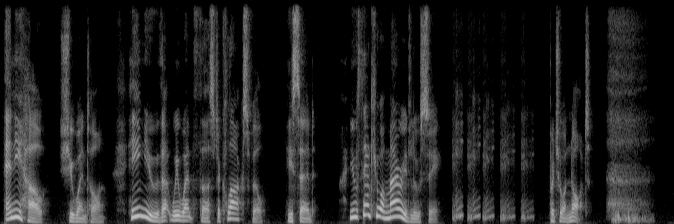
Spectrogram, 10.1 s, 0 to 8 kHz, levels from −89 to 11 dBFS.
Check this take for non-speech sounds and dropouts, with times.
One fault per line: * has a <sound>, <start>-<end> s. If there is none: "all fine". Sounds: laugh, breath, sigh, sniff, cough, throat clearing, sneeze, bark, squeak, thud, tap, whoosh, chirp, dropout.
* has a laugh, 6.8-8.0 s
* has a sigh, 9.1-9.8 s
